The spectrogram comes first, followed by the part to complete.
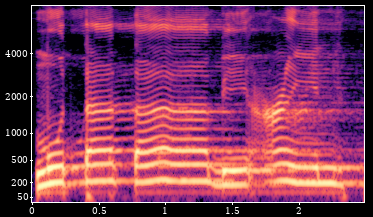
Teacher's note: Kita panjangkan 4 harokat kita samakan dengan mat arid li sukun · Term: mat lain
